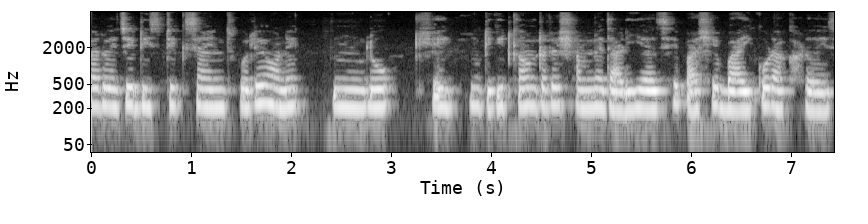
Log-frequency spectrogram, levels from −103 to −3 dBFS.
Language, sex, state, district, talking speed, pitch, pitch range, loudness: Bengali, female, West Bengal, Purulia, 145 wpm, 205 Hz, 195-215 Hz, -16 LUFS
